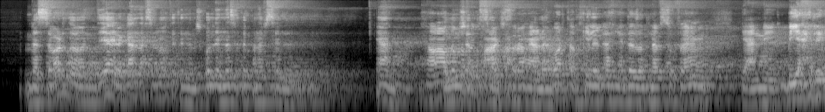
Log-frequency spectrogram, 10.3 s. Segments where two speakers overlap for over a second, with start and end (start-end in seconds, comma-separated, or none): 5.5-7.0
